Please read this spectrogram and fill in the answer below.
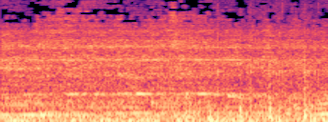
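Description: Ice-level sound of a hockey game in play: a steady arena hum with skates and sticks on the ice, and faint held notes of music from the arena's sound system.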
